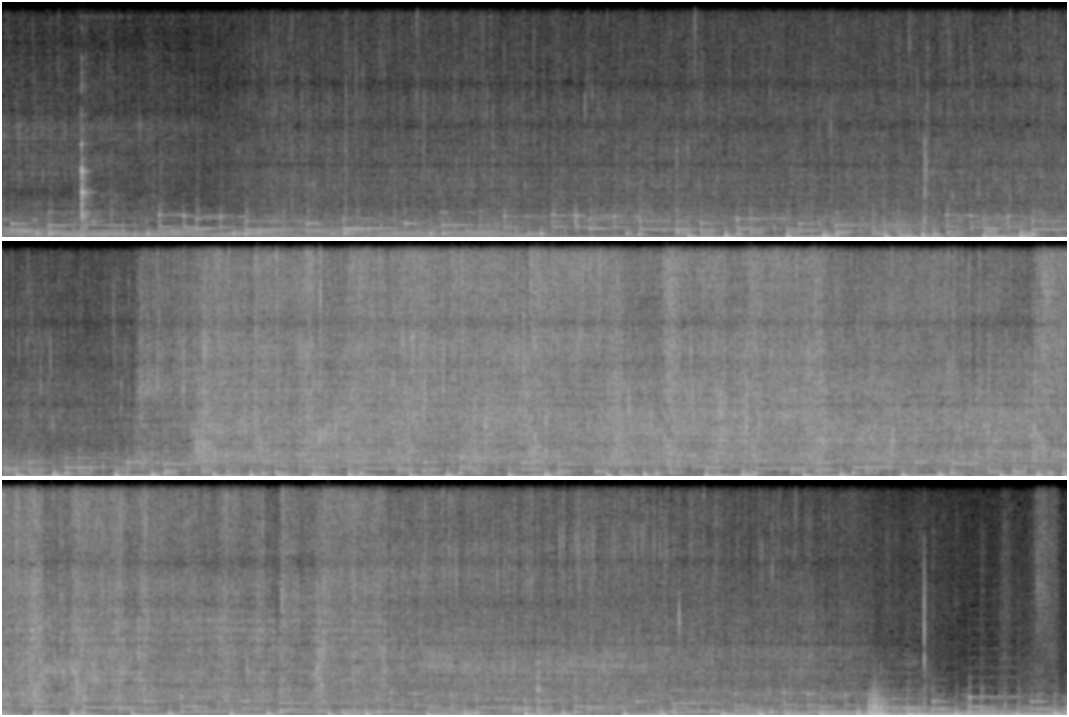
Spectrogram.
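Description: Ground beef sizzling in a cast-iron skillet while being stirred with a spatula, the sizzle getting much louder partway through. Background music with a steady beat plays over it.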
